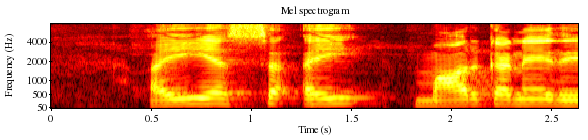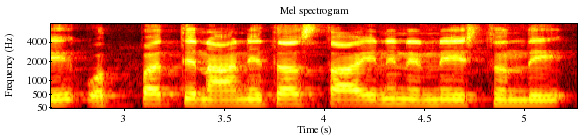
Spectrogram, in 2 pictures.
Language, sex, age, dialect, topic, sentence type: Telugu, male, 60-100, Utterandhra, banking, statement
